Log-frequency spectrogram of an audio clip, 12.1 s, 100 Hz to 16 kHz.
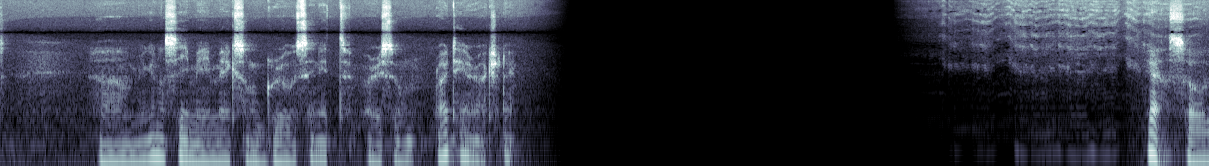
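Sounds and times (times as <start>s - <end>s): rotary tool cutting wood: 9.1s - 12.0s.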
